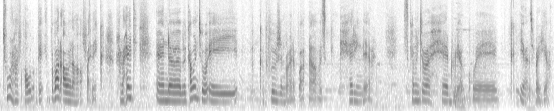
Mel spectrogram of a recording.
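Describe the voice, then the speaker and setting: A game streamer giving casual live commentary, thinking aloud in halting fragments over game music. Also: medium pitch, vocal fry, pushed and bright.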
